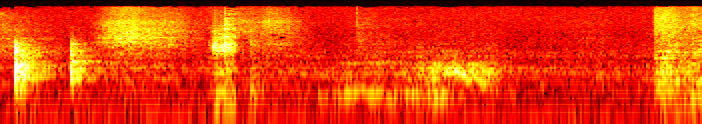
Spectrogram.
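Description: Crockery clatter: a ceramic coffee cup and a metal milk-frother jug knocked and set down on a stone worktop, with three sharp clinks in the first second and a half, then softer handling sounds.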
